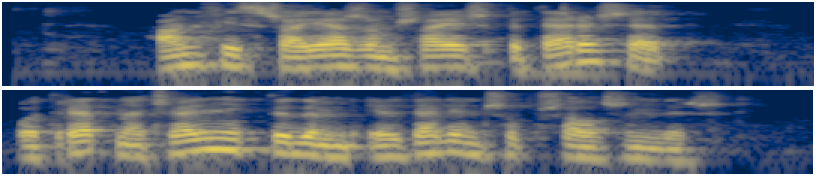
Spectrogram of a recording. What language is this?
Western Mari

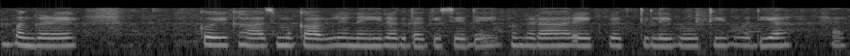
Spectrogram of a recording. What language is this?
Punjabi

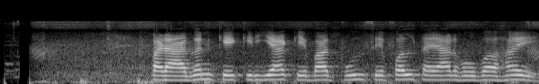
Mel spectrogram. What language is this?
Magahi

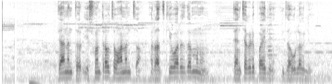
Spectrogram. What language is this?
Marathi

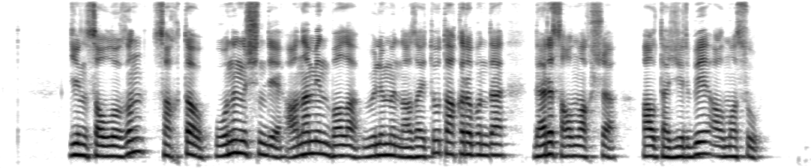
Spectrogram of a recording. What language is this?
Kazakh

